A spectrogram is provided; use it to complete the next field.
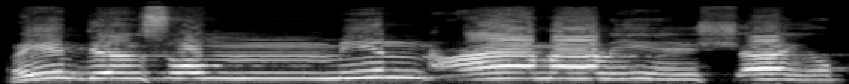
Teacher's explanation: Memasukkan suara n-nya dimasukkan kepada mim, sehingga pembacaannya tidak ada bunyi n, malah jadi m. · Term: idgham bigunah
